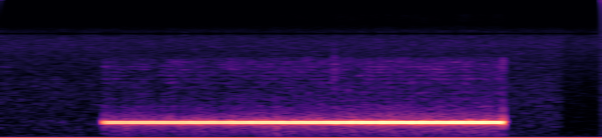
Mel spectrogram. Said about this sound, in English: Anybody that has my AT&T number, that number went to my mom. My new number is what we're going to call right now.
